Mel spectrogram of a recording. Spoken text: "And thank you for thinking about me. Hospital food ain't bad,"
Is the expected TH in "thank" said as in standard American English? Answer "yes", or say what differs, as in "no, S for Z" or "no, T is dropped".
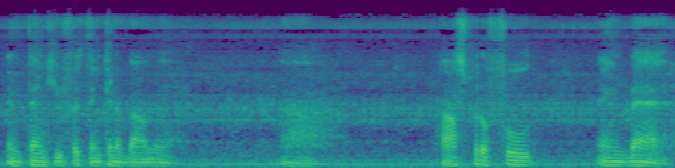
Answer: yes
